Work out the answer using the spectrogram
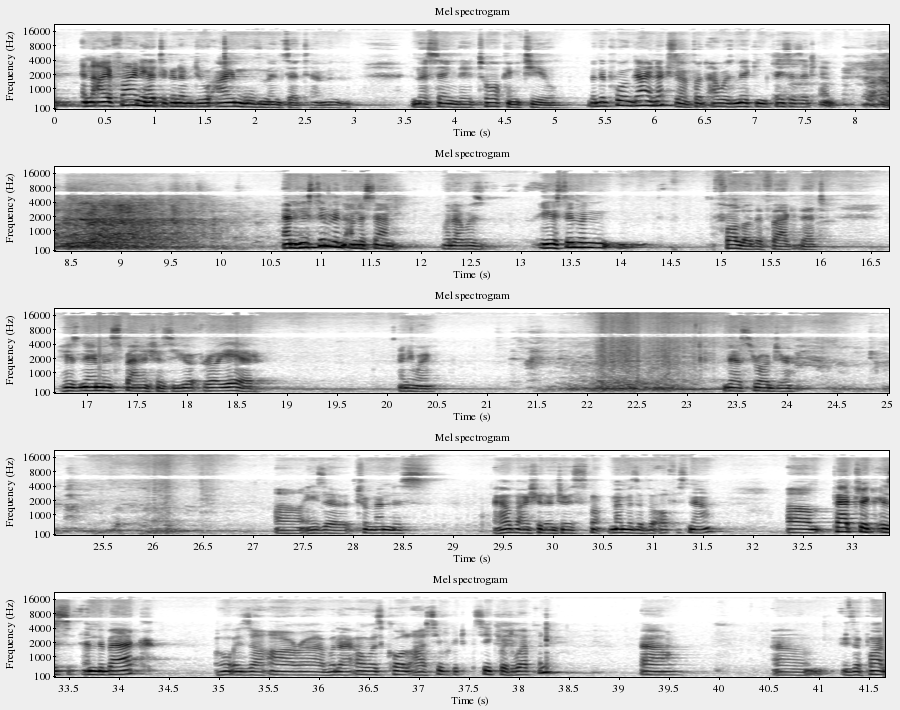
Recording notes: The annual Stephen Lawrence Memorial lecture in 2011. In a talk captured in archival footage from the RIBA Collections.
